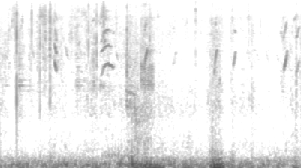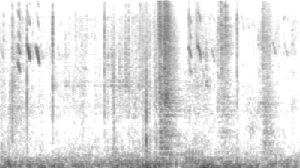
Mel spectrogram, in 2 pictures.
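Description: Downy woodpecker pecking at peanuts through the wire mesh of a feeder: a run of irregular sharp taps, with a few short, high chirps from small birds in between.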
